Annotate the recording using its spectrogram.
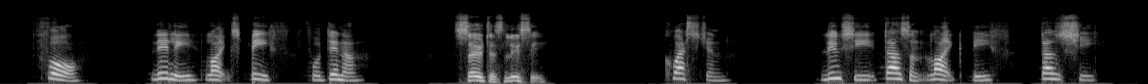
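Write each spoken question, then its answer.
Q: Lucy doesn't like beef, does she?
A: Yes, she does.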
